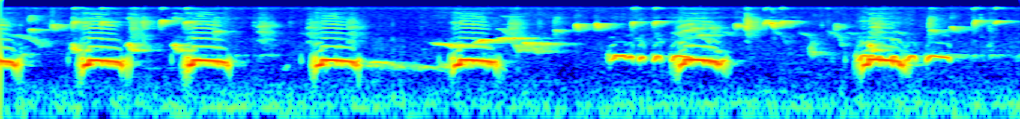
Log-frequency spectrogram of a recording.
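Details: Zebra dove of local type singing as a lure to prompt rival doves: regular rounded coos with a brief lead-in note, spaced almost evenly about once a second, in a quiet setting.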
